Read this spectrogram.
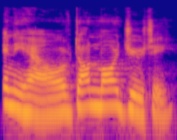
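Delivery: self-justifying working woman's voice; working-class Ellen. Acted. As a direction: declare it firmly with unrefined vowels. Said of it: "she reflected".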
